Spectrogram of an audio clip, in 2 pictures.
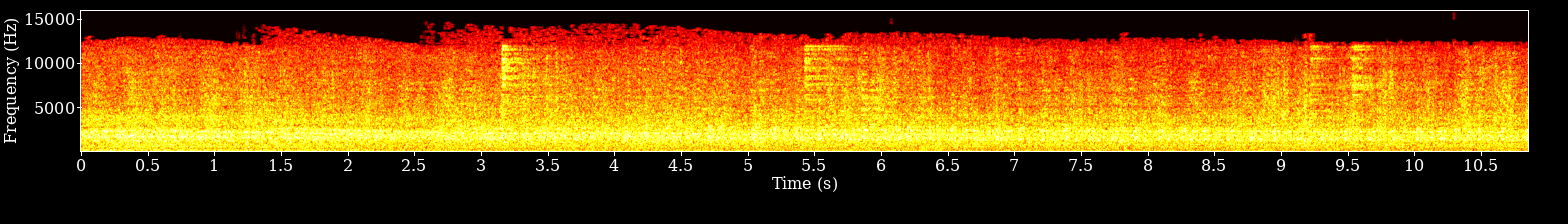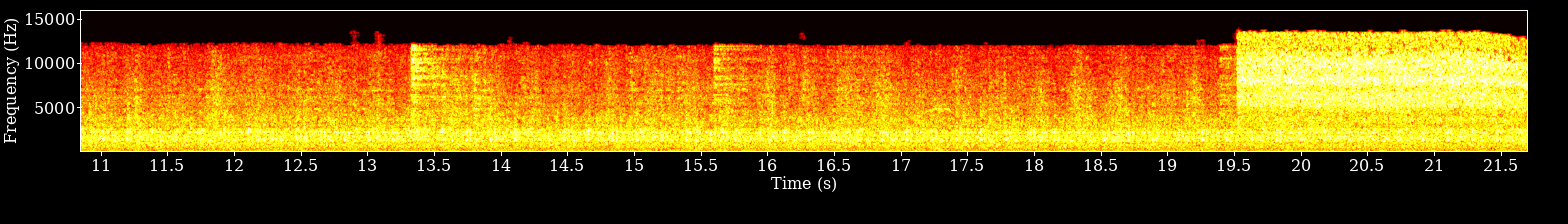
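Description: A diesel locomotive engine rumbles steadily.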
